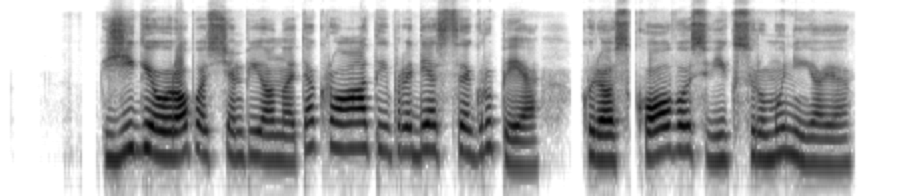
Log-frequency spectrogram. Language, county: Lithuanian, Vilnius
